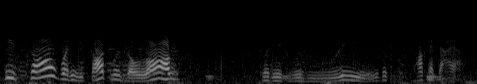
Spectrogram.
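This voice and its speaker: A woman in her thirties telling a children's story on television in an animated, dramatic, rhythmic way, on a dull lo-fi 1950s TV kinescope recording. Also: medium pitch, moderate pace, slight background noise. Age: 30s.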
